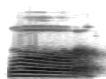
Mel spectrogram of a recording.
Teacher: What I mean by that is I make my R with the tip of my tongue down and the back of my tongue pulled high up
